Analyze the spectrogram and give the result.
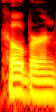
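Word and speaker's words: Cockburn: Coburn uh town and Coburn Harbor here that's pronounced Coburn by the way otherwise it would be painful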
